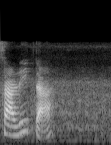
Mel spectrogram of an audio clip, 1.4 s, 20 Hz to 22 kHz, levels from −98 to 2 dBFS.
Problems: constant background noise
